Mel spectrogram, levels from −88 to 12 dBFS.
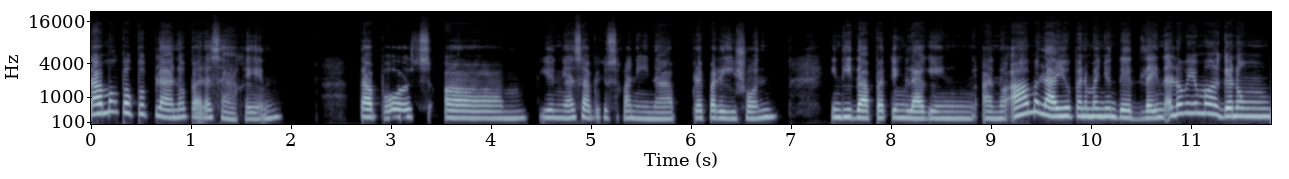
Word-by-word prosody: Tamang 375 +4 +5
pagpaplano 270 -9 0
para 250 - -3
sa 205 -5 -6
'kin 200 +5 -7 0.8
tapos, 240 0 +1 0.2
um, 210 -1 -1
'yon 230 -2 -5
nga 220 +2 -2
sabi 230 -2 -3
ko 230 - -8
sa - - -9
kanina, 195 -2 -5 0.2
preparation. 210 +2 -3 0.5
Hindi 240 0 0
dapat 220 -1 +4
'yong 220 -1 -1
laging, 200 -1 -1
ano, 205 0 -3
"Ah, 320 +6 +7
malayo 270 -9 +6
pa 265 0 0
naman 260 0 +3
yung 250 - 0
deadline." 220 +1 +1
Alam 305 +6 +3
mo 360 - -3
'yon 360 0 -1
mga 335 -3 +3
gano'ng 260 -1 +2
230 Hz, 155 wpm, -20 LUFS, 205-260 Hz, 0.8 s, Ah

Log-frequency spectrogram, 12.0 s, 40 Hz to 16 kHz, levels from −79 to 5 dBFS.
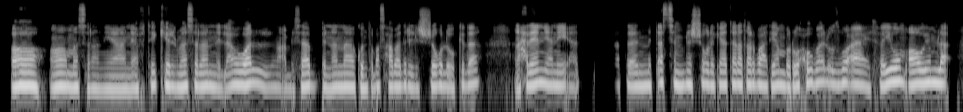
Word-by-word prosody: آه، 165 -1 +5
آه 160 +2 +3
مثلًا، 155 -2 -1
يعني 140 0 -2
أفتكِر 165 +3 -2
مثلًا 160 0 +1
الأول 175 +1 +1
ع 150 - -8
بسبب 155 +3 -2
إن 145 -1 -2
أنا 155 0 +1
كنت 150 -1 -3
باصحى 160 0 -3
بدري 160 -1 -1
للشُّغل 160 +2 -1
وكده، 170 +6 -3 0.4
أنا - - 0
حاليًا 175 +2 +3
يعني 170 -4 -1
أت 170 - -14 0.4
أت 170 - -9
متقسِّم 170 +3 -1
بين 180 - 0
الشُّغل 175 0 0
كده 175 +1 0
3 180 0 0
4 175 -2 +1
أيام 170 0 +1
باروحُه 165 +4 0
وباقي 195 +1 0
الأسبوع 190 0 -1
قاعد، 170 -4 -1
فيوم 195 +4 +3
آه، 175 +1 +5
ويوم 195 +1 +4
لأ، 190 - +1
165 Hz, 180 wpm, -20 LUFS, 155-180 Hz, 0.4 s, آه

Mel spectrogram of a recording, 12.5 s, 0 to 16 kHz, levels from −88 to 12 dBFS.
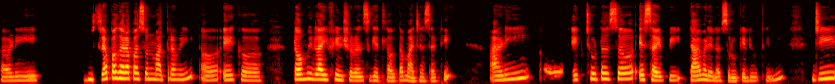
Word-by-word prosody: आणि 175 +3 -4 0.8
दुसऱ्या 225 +2 +2
पगारापासून 260 -3 +6
मात्र 220 0 -1
मी 220 +6 -2 0.2
अ, - - -5 0.3
एक 205 0 -2
अ, 175 -2 -2 0.5
टर्म 225 +2 +6
इन 235 -2 0
लाईफ 215 -2 +5
इन्शुरन्स 175 -4 -1
घेतला 170 -2 -5
होता 155 +4 -4
माझ्यासाठी. 150 - -4 0.6
आणि 230 +10 +1 0.2
अ, - - -10 0.4
एक 210 0 -7
छोटंसं 245 +1 +2 0.2
एस-आय-पी 185 -3 +2 0.2
त्यावेळेला 190 -3 0
सुरु 150 -2 +1
केली 160 0 -4
होती 165 +1 -10
मी, 250 +6 -4 0.5
जी 240 +3 +3
205 Hz, 125 wpm, -24 LUFS, 175-235 Hz, 0.8 s, पगारापासून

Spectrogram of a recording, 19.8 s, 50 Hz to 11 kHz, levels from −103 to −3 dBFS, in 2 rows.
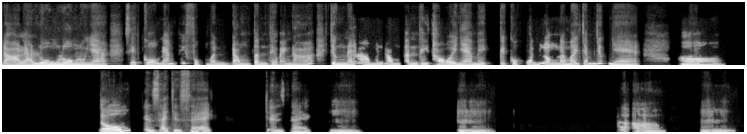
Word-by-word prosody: đó 220 +6 +1
là 275 -9 +1
luôn 270 +7 +6
luôn 275 0 +6
luôn 270 0 0
nha, 240 -7 -2 0.2
sẽ 190 - -7
cố 280 +4 +1
gắng 305 0 -2
thuyết 395 0 -9
phục 235 -5 -6
mình 180 -4 -5
đồng 185 -1 -2
tình 190 -4 0
theo 220 +2 -5
bạn 195 - -6
đó, 220 - -4 0.2
chừng 210 -4 +4
nào 200 -1 0 0.2
mình 190 0 -2
đồng 185 0 +2
tình 195 -2 0
thì 200 -3 +1
thôi 235 +1 +3
nha, 235 -1 0
m 215 - -1
thì 195 -4 -1 0.2
cái 310 - -4
cuộc 195 -3 -3
tranh 240 -2 +1
luận 170 +6 +1
đó 260 - +2
mới 295 +3 +3
chấm 305 +2 -1
dứt 375 -1 -2
nha. 235 -9 +1 0.5
Ờ. 230 - 0 2.1
Đúng, 230 - +8 0.2
chính 260 +3 0
xác, 255 -4 -1
chính 240 0 -3
xác. 240 +2 -3 0.7
Chính 220 +4 -6
xác, 220 -1 -6 0.4
ừm, 235 +3 -8
ừm. 185 0 -9 1.3
Ừm, 220 -1 -1
ừm. 190 -4 -6 1.6
Ờ, 195 -1 -7
ờ, 190 -1 -2
ờ. 180 -1 -2 0.5
Ừm, 215 - -4
ừm. 180 -4 -5
225 Hz, 160 wpm, -20 LUFS, 195-270 Hz, 2.1 s, Đúng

